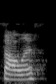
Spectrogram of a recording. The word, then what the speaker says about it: Salas: I've been literally researching for 40 minutes to try to make sure I don't mispronounce it, and I definitely Salas. Well, yeah, it's Salas.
